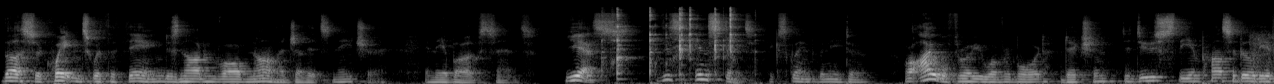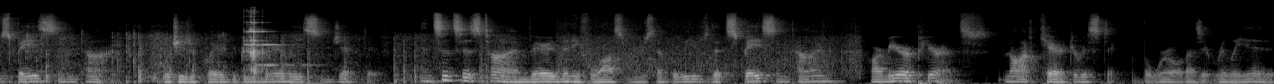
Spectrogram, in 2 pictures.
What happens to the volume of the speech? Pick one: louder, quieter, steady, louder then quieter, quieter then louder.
steady.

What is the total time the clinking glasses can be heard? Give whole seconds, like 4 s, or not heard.
2 s.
